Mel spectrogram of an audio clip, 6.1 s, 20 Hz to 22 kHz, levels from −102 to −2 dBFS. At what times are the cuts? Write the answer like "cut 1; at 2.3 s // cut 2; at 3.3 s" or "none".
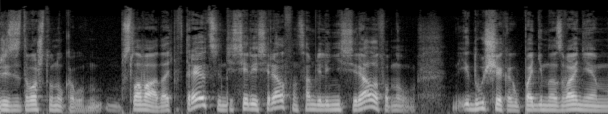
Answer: cut 1; at 1.7 s // cut 2; at 2.3 s // cut 3; at 3.4 s // cut 4; at 3.9 s

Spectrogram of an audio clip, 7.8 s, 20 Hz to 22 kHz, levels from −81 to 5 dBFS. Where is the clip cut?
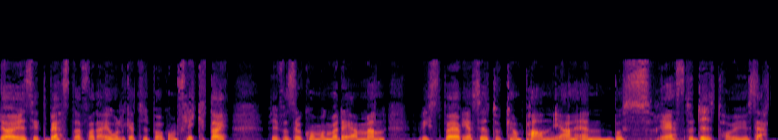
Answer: cut 1; at 1.0 s // cut 2; at 1.6 s // cut 3; at 2.9 s // cut 4; at 3.3 s // cut 5; at 4.6 s // cut 6; at 6.8 s

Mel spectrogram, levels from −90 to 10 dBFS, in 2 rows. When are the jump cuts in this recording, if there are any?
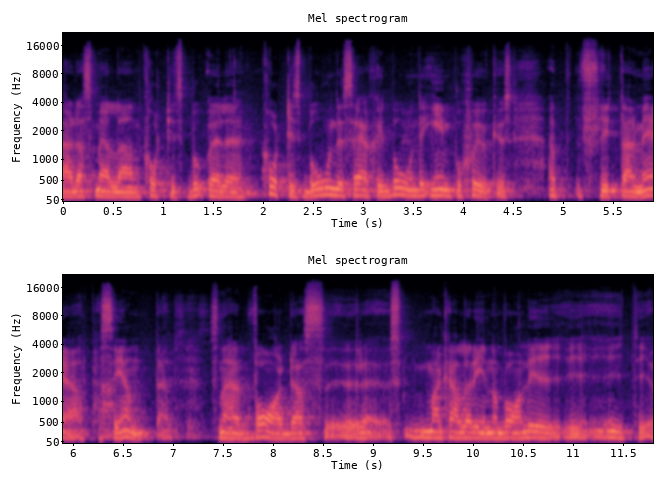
cut 1; at 2.0 s // cut 2; at 5.1 s

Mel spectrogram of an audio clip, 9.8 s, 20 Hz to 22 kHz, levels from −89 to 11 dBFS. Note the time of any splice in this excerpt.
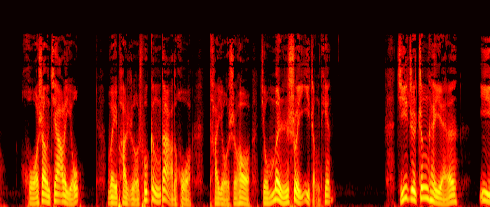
cut 1; at 1.9 s

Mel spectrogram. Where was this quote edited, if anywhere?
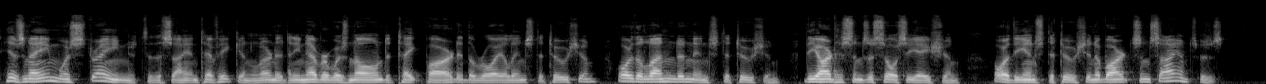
cut 1; at 2.9 s // cut 2; at 4.6 s

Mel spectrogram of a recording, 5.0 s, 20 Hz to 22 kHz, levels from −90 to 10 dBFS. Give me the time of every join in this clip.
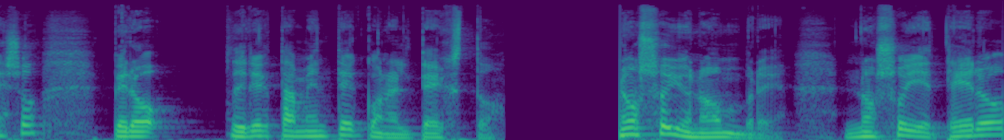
cut 1; at 1.1 s

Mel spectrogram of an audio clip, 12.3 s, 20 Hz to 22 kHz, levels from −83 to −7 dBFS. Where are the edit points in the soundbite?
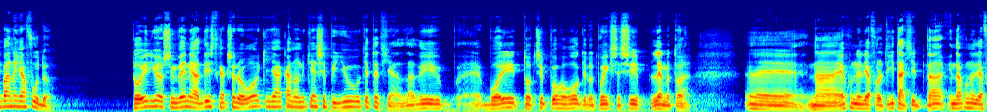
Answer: cut 1; at 7.5 s

